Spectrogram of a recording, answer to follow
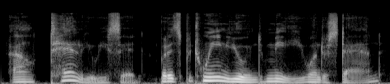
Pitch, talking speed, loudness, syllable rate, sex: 115 Hz, 200 wpm, -17 LUFS, 4.7 syllables/s, male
